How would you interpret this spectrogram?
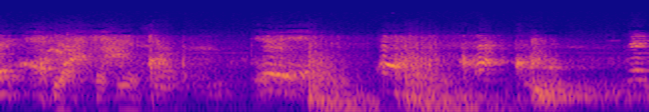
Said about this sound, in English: Hey, wait a minute. Yeah, he's coughing.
